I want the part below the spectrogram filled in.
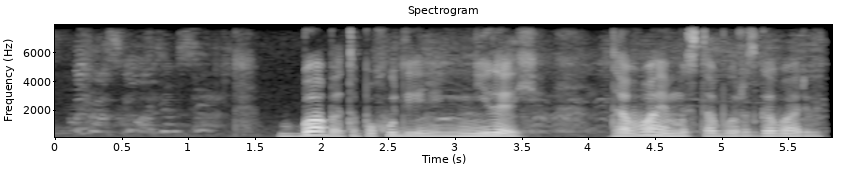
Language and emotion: Russian, angry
